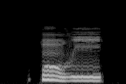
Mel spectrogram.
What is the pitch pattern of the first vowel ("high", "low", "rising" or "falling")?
falling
